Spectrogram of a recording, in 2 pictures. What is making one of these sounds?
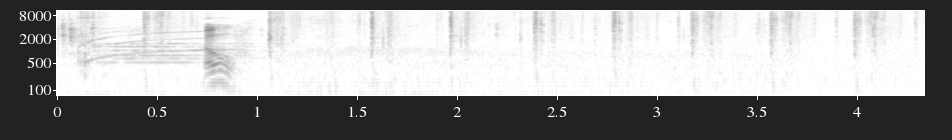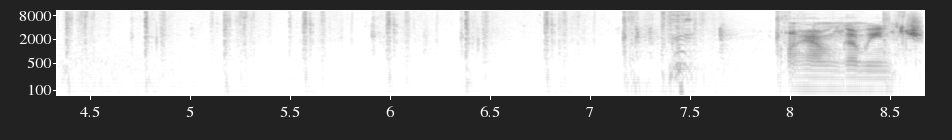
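Footsteps patter quickly and steadily on hard ground.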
